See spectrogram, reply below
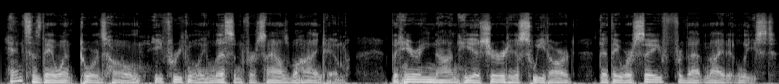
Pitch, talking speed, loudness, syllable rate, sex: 90 Hz, 225 wpm, -17 LUFS, 6.1 syllables/s, male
